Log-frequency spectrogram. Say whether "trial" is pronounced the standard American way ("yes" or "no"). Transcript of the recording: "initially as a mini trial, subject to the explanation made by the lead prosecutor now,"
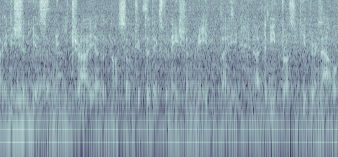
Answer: no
